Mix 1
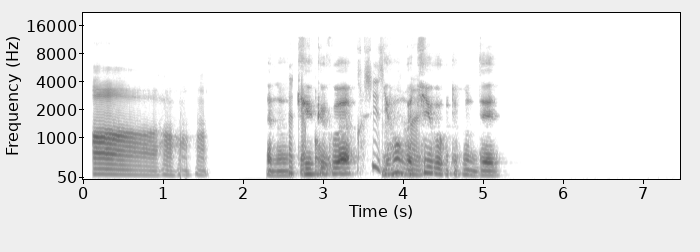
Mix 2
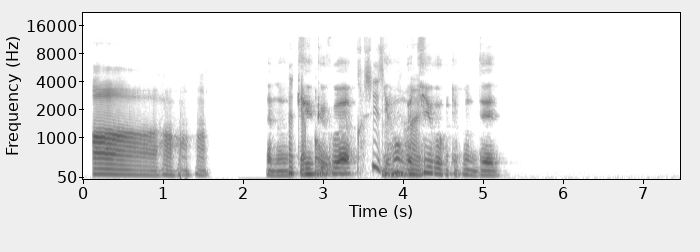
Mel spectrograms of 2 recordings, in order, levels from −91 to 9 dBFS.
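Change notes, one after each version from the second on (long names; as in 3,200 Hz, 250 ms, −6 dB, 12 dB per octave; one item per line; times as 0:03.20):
first voice +4.0 dB
master: add low-shelf EQ 160 Hz +11.5 dB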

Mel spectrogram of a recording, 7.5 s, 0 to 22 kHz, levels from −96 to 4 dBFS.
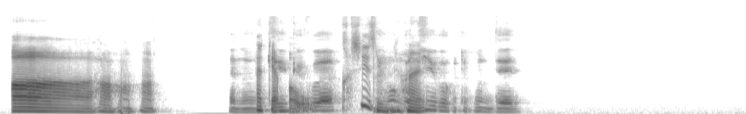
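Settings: first voice: send on
second voice −8.5 dB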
